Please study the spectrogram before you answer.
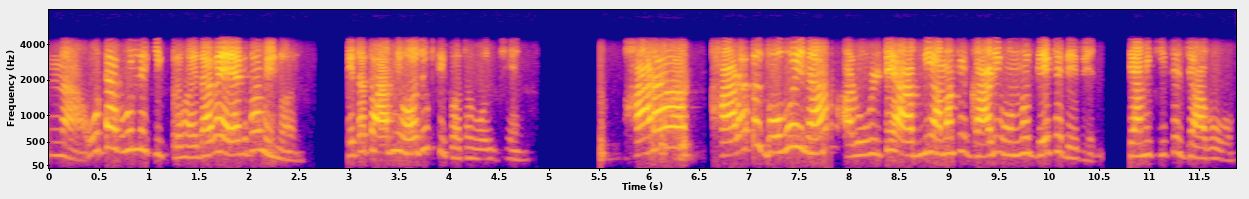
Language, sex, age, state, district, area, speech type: Bengali, female, 30-45, West Bengal, Darjeeling, rural, conversation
